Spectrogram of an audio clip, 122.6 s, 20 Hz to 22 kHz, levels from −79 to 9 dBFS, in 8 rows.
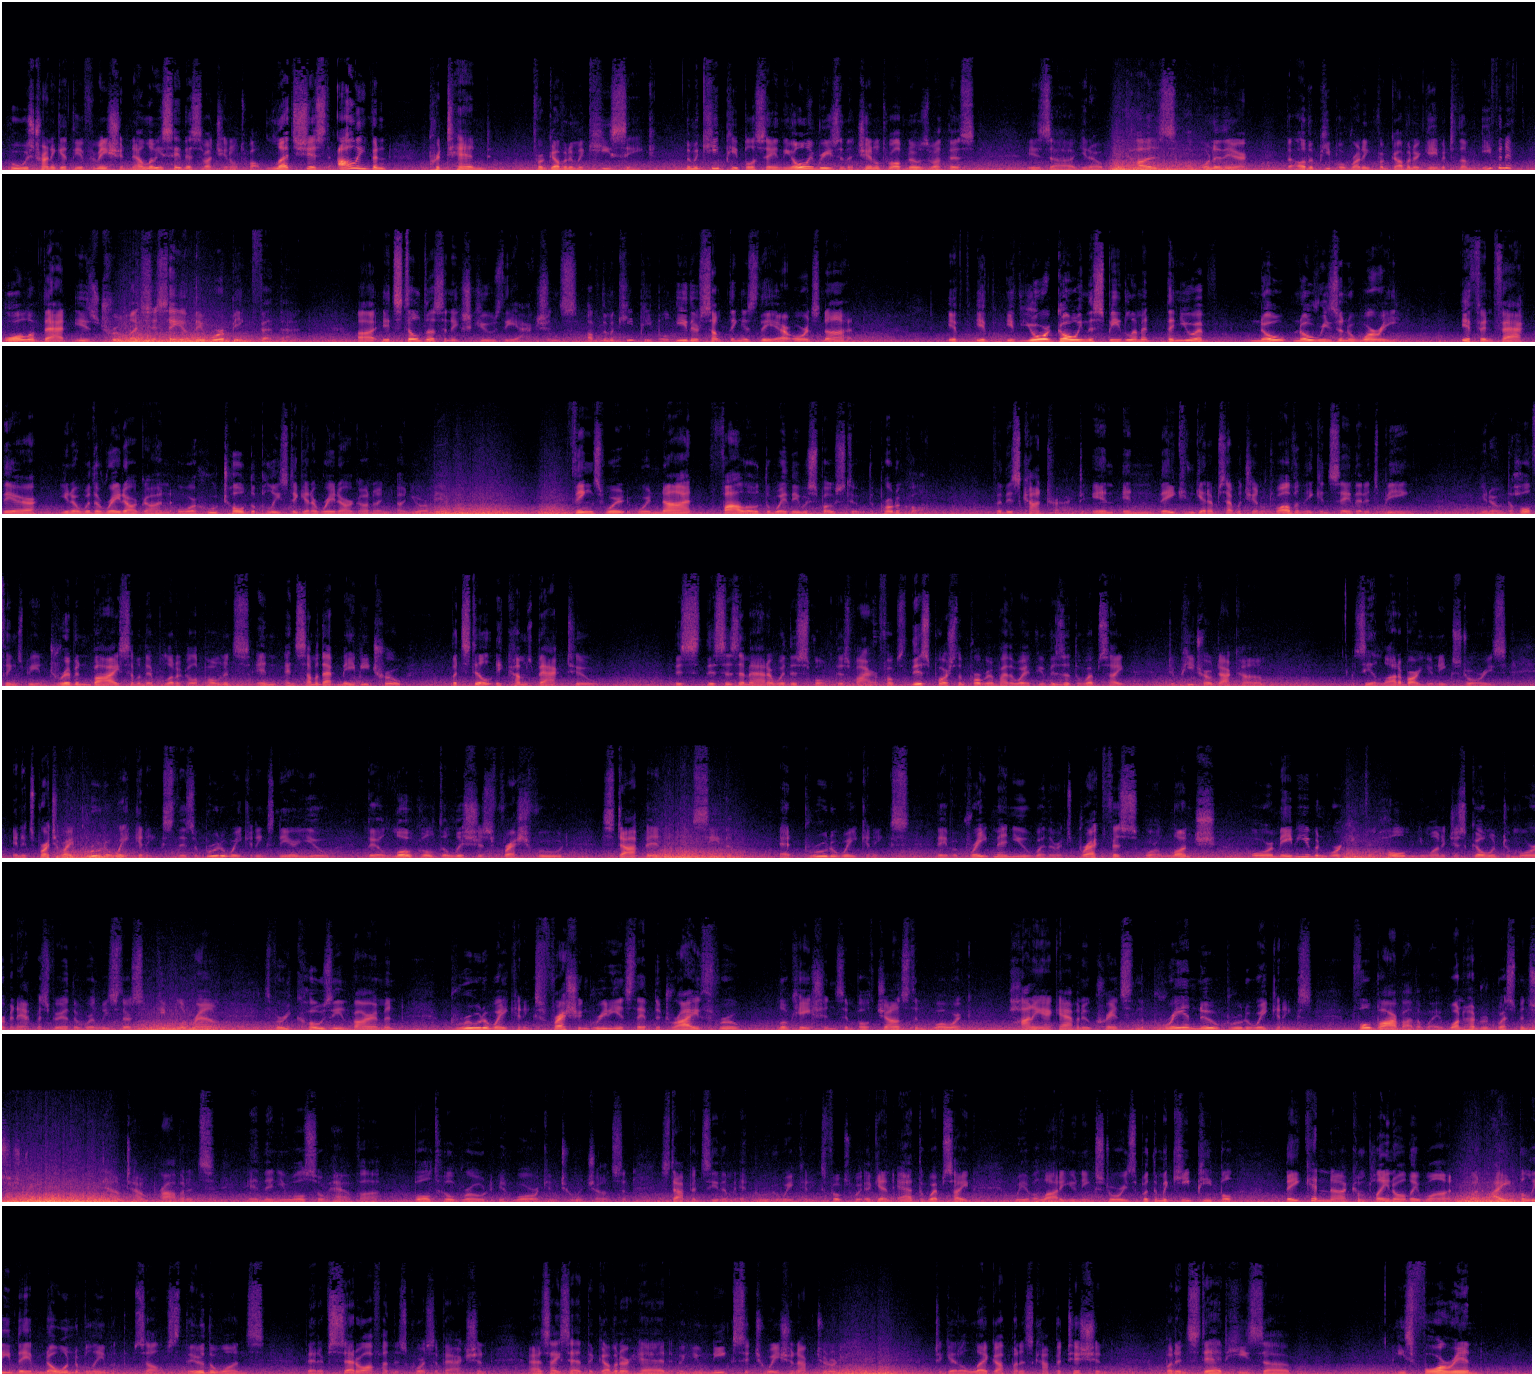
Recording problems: wind noise on the microphone; heavy; 9 dB below the speech

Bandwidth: 14.5 kHz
